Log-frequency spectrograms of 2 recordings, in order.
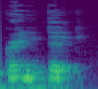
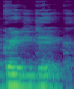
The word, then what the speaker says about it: Grady Dick: They massively missed out, and now he's the next best young guy they got on their team, Grady Dick.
